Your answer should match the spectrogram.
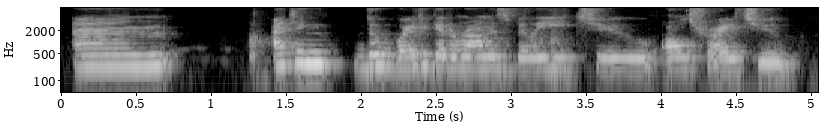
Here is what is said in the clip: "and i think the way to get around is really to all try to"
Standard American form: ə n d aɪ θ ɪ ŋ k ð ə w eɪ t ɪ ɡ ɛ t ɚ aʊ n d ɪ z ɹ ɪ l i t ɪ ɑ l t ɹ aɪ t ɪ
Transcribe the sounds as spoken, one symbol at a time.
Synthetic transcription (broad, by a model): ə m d aɪ θ ɪ ŋ k ð ə w eɪ t ɪ ɡ ɛ t ɚ aʊ n d ɪ z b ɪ l i t ɪ ɑ l t ɹ aɪ t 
